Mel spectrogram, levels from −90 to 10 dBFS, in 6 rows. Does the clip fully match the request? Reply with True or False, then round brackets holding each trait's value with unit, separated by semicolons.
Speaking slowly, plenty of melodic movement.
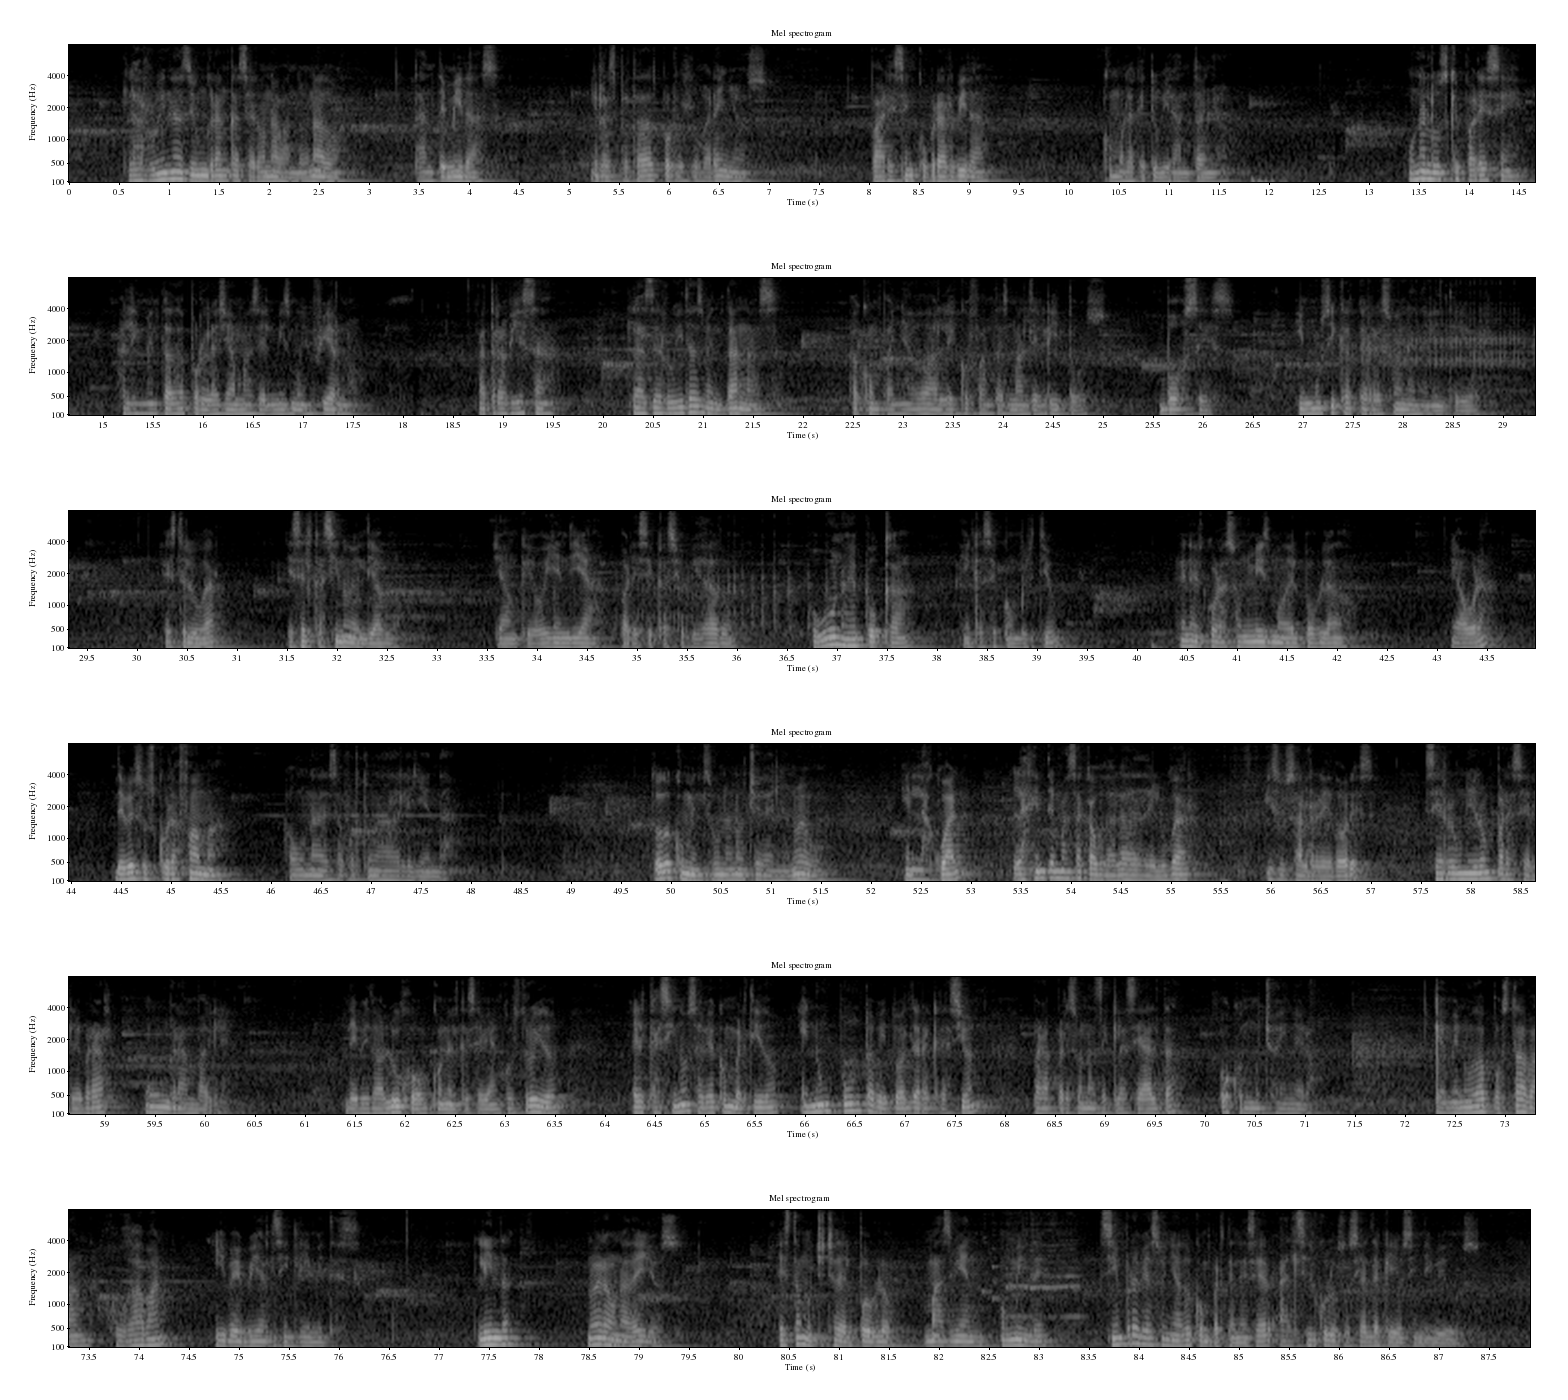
False (120 wpm; 2.6 semitones)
